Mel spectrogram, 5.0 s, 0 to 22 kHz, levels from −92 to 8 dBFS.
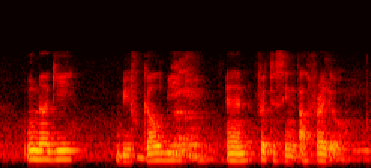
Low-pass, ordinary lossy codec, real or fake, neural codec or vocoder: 7.2 kHz; none; real; none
